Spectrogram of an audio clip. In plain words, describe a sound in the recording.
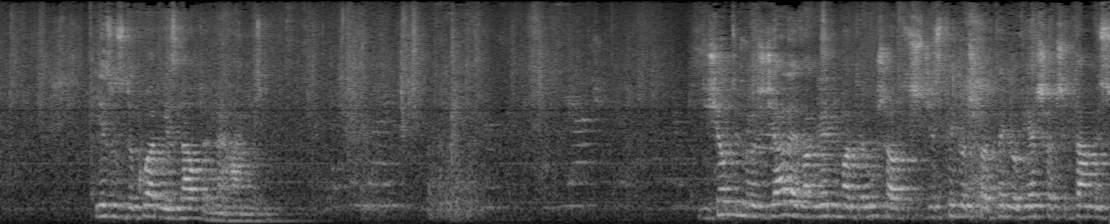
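A young man speaks calmly into a headset microphone.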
